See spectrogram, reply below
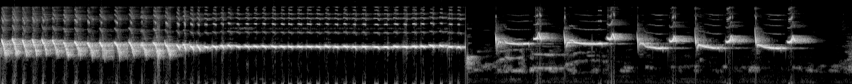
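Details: White-rumped shama song used to provoke a reply: a rapid buzzy trill settling into a long steady pulsing tone, then a series of sharp, repeated downslurred whistles.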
